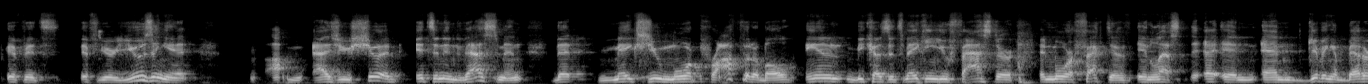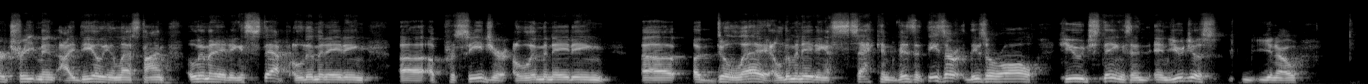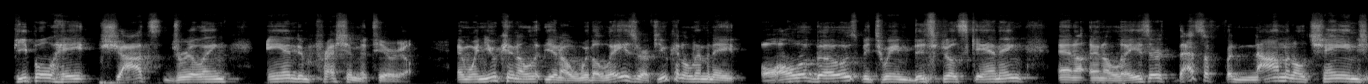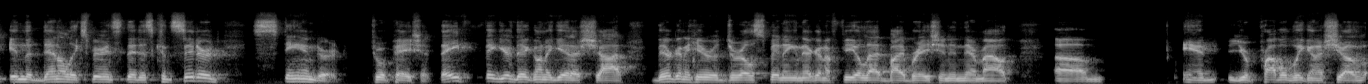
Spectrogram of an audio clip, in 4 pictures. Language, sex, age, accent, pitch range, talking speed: English, male, 50-69, American, 105-130 Hz, 155 wpm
